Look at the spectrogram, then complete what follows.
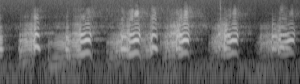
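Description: A flock of geese flying in V-formation honks repeatedly overhead, harsh overlapping calls coming in quick irregular bursts, with a faint rushing background and no voices.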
